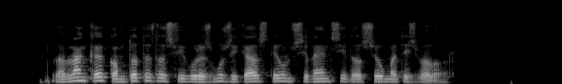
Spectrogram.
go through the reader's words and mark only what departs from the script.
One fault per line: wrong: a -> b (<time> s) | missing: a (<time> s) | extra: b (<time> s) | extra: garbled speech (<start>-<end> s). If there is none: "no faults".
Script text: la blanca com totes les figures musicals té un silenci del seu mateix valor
no faults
